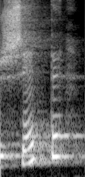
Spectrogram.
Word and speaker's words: jette: يعني مع نو مع فو كنخليو ان سول تي، وكنحصلوا على جو جيت تو جيت. كيفاش كتنطق جيت؟ جو جيت تو جيت il elle jette nous jetons ماشي nous jetons nous jetons vous jetez il elle jette.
